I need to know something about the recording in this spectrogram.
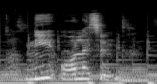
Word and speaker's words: Ny-Ålesund: Please pronounce the town for me. Ny-Ålesund. Ny-Ålesund.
